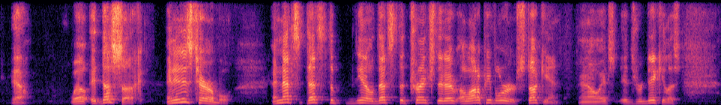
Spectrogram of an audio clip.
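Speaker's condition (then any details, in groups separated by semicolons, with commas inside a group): No condition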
